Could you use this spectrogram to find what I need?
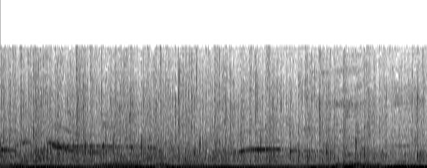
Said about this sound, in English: Let's give music a nice round of applause, because of music we are gathered here tonight.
